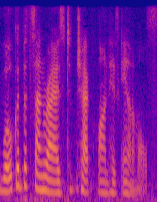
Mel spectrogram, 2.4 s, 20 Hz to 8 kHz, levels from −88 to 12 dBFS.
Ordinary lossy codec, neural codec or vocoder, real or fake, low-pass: MP3, 64 kbps; codec, 16 kHz in and 24 kHz out, 0.6 kbps, FocalCodec, streaming, 4096 codes; fake; 7.2 kHz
